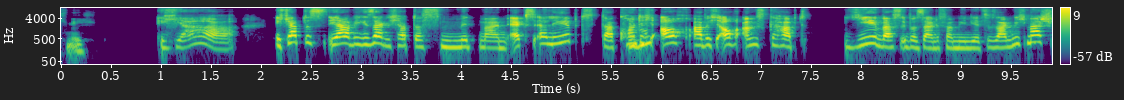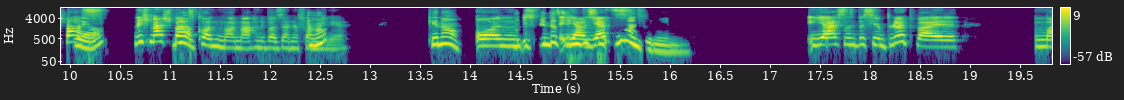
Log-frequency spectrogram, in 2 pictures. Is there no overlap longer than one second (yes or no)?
no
